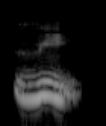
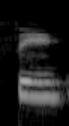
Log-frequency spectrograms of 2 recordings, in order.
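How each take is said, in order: First: Z said as 'zee', the German word sie; German voiced S. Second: Sie said as 'see', the mistaken way; English hissed S. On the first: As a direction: buzz the start of Z as in zoo. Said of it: "like the Z in zoo". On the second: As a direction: start sie with a sharp S. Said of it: "not sie". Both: Shown as a demonstration.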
